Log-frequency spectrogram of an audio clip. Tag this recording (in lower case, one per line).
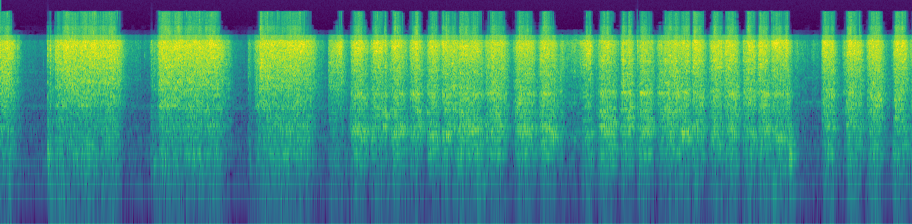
sanding
rub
